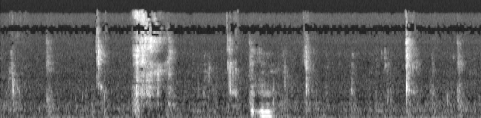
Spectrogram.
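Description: Close-miked chewing of buttery lobster tail meat: soft wet mouth clicks and smacks, with a louder wet squish about two seconds in and a brief low hum near four seconds.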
